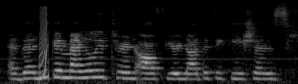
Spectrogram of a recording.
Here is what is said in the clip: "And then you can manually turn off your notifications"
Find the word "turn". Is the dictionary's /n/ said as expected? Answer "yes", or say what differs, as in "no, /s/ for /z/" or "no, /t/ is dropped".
yes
